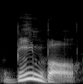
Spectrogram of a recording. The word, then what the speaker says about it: Bimbo: correct their bakery sponsor bimbo actually pronounced bimbo however it did cause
